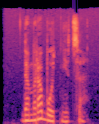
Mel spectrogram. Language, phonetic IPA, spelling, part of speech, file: Russian, [dəmrɐˈbotʲnʲɪt͡sə], домработница, noun, Ru-домработница.ogg
- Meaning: housekeeper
